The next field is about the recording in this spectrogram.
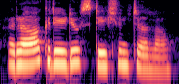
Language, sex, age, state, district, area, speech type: Kashmiri, female, 30-45, Jammu and Kashmir, Kupwara, rural, read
